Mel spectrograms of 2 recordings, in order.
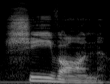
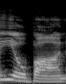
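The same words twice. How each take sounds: First: Siobhan said slowly as "shee-vawn"; correct Irish pronunciation. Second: Siobhan said slowly as "see-oh-ban"; spelled-out mispronunciation. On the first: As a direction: say Siobhan with SH at the start and a V. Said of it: "S I is pronounced she". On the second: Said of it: "See, S I is pronounced she". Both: Shown as a demonstration.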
